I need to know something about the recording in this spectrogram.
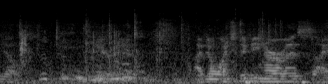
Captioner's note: audience laughs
